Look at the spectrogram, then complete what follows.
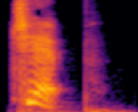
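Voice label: "chip", American English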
